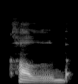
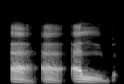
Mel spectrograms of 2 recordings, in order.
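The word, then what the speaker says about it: قلب: In standard, the word for heart is kalb. Kalb. Kalb. There. Kalb. In Cairo, we say alb. Alb. In the south, they say galb.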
